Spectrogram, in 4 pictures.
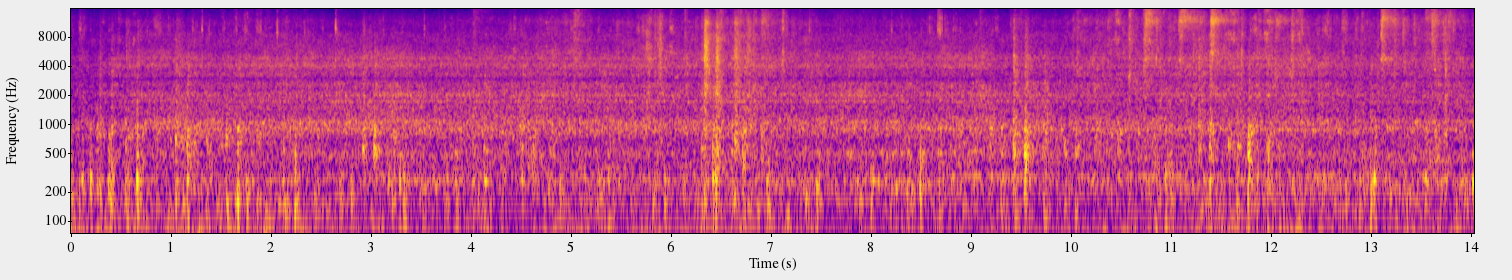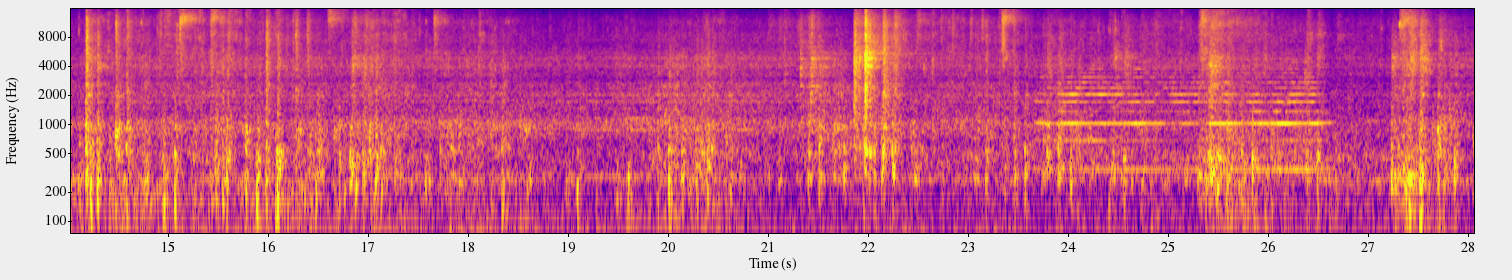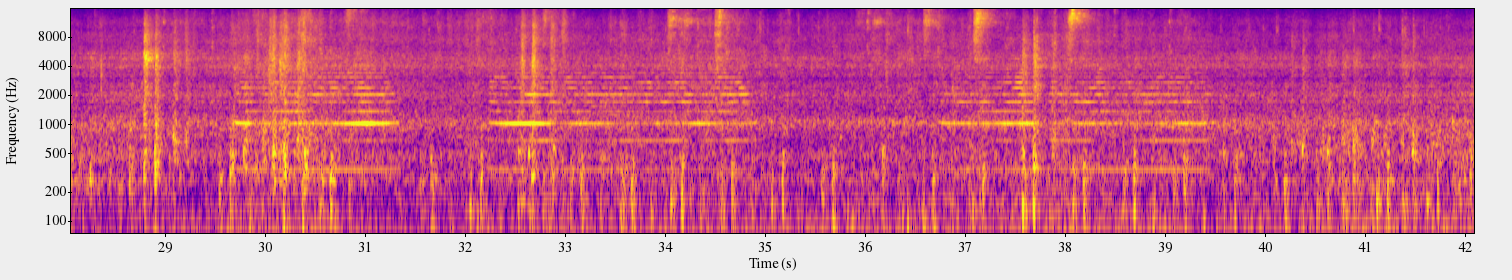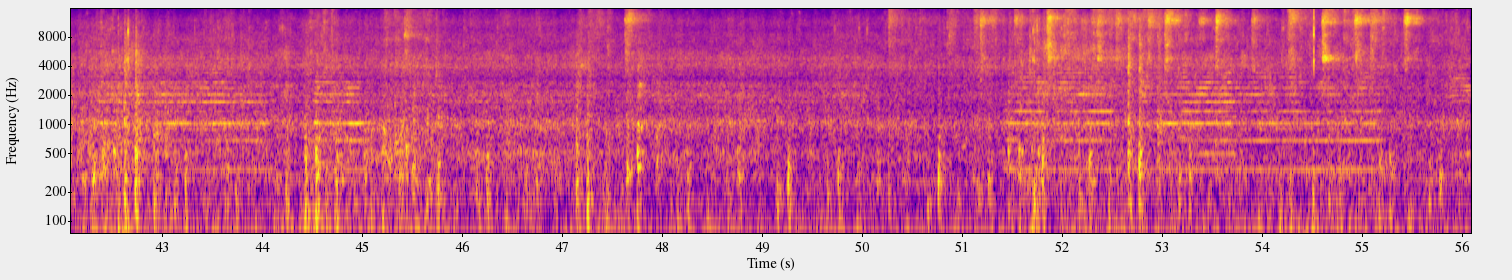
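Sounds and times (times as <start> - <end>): train wheels clickety-clack: 0.0 - 56.0
locomotive horn blasts: 23.5 - 26.8, 29.6 - 35.2, 36.6 - 39.7, 42.4 - 45.7, 51.4 - 56.0.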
